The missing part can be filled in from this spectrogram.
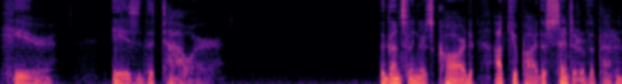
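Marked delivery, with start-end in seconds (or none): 0.0-2.7 hushed, soft, low, very drawn-out delivery.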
